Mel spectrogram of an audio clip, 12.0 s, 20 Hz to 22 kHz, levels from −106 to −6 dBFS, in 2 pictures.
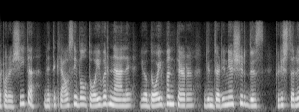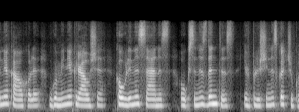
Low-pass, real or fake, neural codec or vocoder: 10.8 kHz; fake; codec, 16 kHz in and 24 kHz out, 0.9 kbps, LongCat-Audio-Codec, fine tuned four codebook decoder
